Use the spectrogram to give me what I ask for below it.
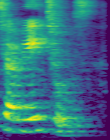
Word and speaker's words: tomatoes: Near T-O, don't say it as to. Say it as th. T-U-H. Th. And M-A, don't say ma, say may. M-E-I, may.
